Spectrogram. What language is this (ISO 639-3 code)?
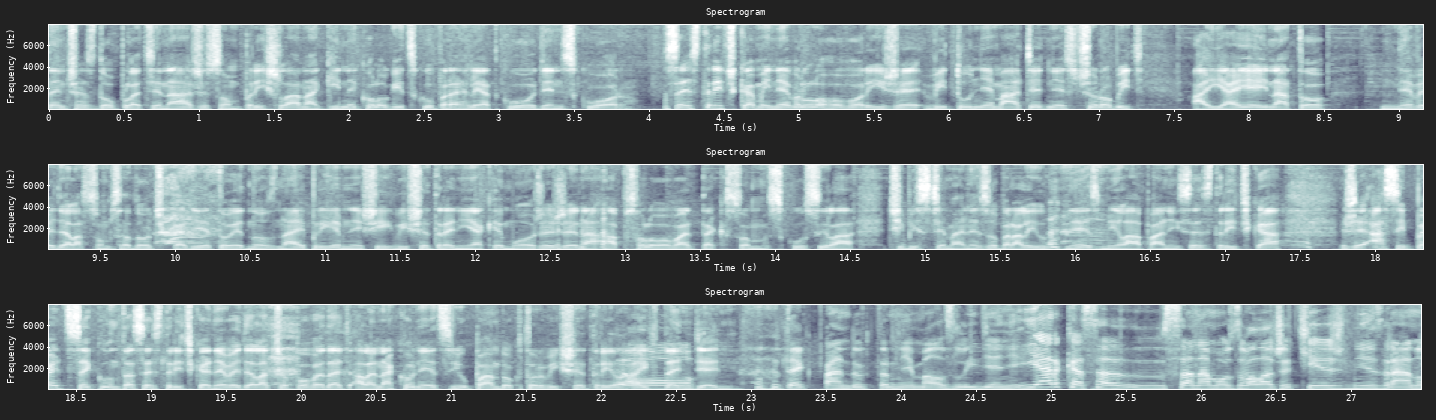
slk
